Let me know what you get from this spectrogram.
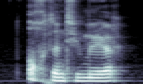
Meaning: a bad mood in the morning
- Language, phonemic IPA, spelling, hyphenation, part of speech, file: Dutch, /ˈɔx.tənt.ɦyˌmøːr/, ochtendhumeur, och‧tend‧hu‧meur, noun, Nl-ochtendhumeur.ogg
